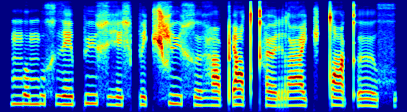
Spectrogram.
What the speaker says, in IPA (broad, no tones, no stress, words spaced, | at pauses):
momuxðe pyx ɦexpet͡ʃɕy xɵɦɑpʼetˤ kʰœrʕet͡ʃtˤɵ kʼɵxʷ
